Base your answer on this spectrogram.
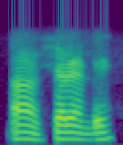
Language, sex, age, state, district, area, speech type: Telugu, male, 18-30, Andhra Pradesh, Sri Balaji, urban, conversation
